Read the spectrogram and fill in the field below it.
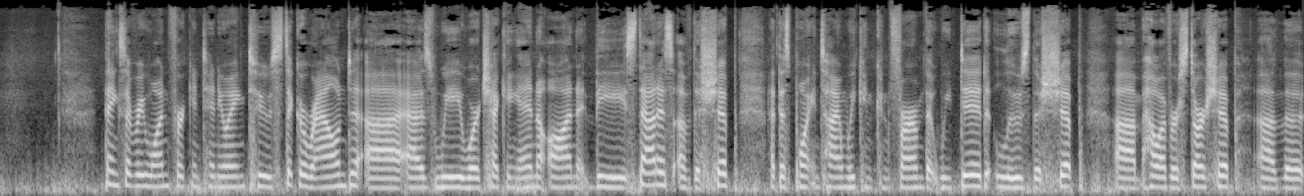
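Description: A woman speaks with animation through a headset microphone.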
